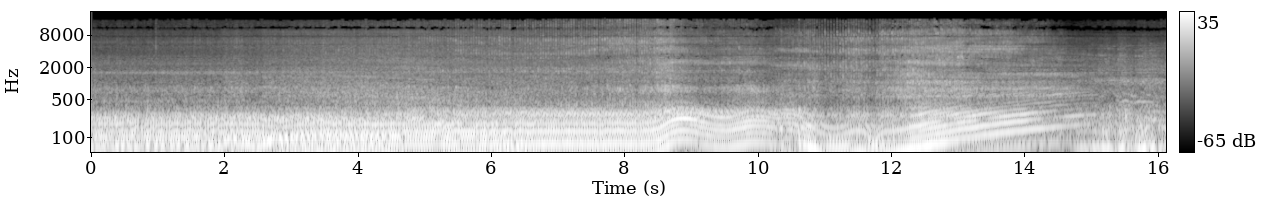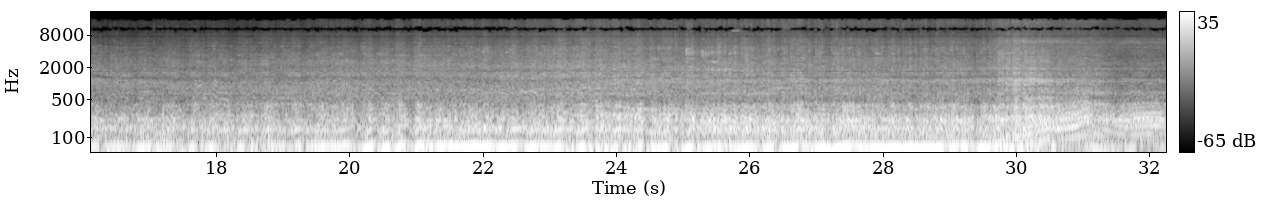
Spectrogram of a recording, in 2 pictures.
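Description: Sports car engines as cars pull in at low speed. An engine runs steadily, then revs up twice, about 9 seconds in and again from about 11 to 14 seconds, rising in pitch each time. From about 15 seconds a deep, uneven low rumble runs on.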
